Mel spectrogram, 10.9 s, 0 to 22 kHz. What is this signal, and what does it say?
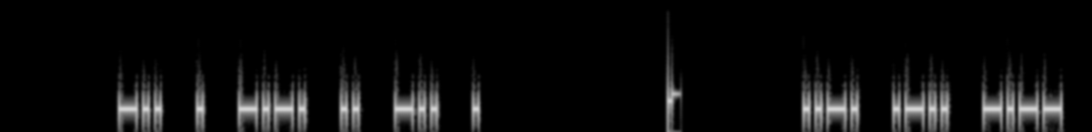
Morse code, heard as a keyed tone, about 20 wpm, spaced as for 15 wpm, 700 Hz. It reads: DECIDE FLY
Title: 2x Character Spacing - Top 500 Words - 20wpm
